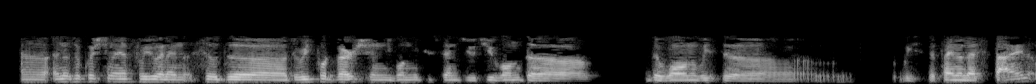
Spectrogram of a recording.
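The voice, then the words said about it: Muffled voice with French accent. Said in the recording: “your voice is just a little bit muffled today, so I'm having trouble ... your romantic French accent”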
